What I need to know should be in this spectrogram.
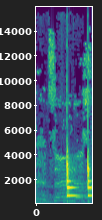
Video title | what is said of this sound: ll Thinthini Pathar ll Ambikapur (Darima) | मटका का आवाज है भाई, एकदम प्योर मटका का आवाज, प्योर मटका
